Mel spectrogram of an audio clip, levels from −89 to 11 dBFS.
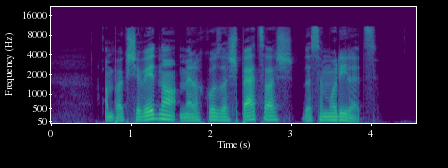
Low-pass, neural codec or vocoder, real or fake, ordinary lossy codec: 10.8 kHz; none; real; MP3, 64 kbps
